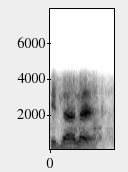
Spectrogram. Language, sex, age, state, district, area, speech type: Malayalam, female, 30-45, Kerala, Idukki, rural, conversation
